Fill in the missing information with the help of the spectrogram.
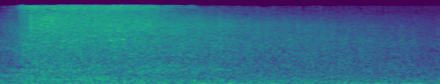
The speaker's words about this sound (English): Oh, what's that? Looks like lightning is headed straight for the radio antenna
